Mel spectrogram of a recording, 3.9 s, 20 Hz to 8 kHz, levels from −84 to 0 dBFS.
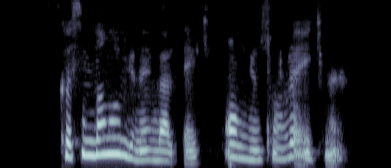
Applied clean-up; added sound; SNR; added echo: neural mask model Resemble Enhance denoiser.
